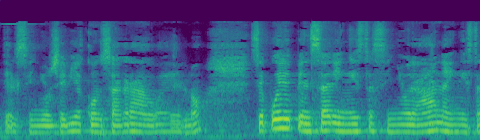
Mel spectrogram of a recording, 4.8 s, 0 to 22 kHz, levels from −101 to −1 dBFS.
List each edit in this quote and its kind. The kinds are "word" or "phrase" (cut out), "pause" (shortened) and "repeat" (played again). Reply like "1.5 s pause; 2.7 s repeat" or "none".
none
